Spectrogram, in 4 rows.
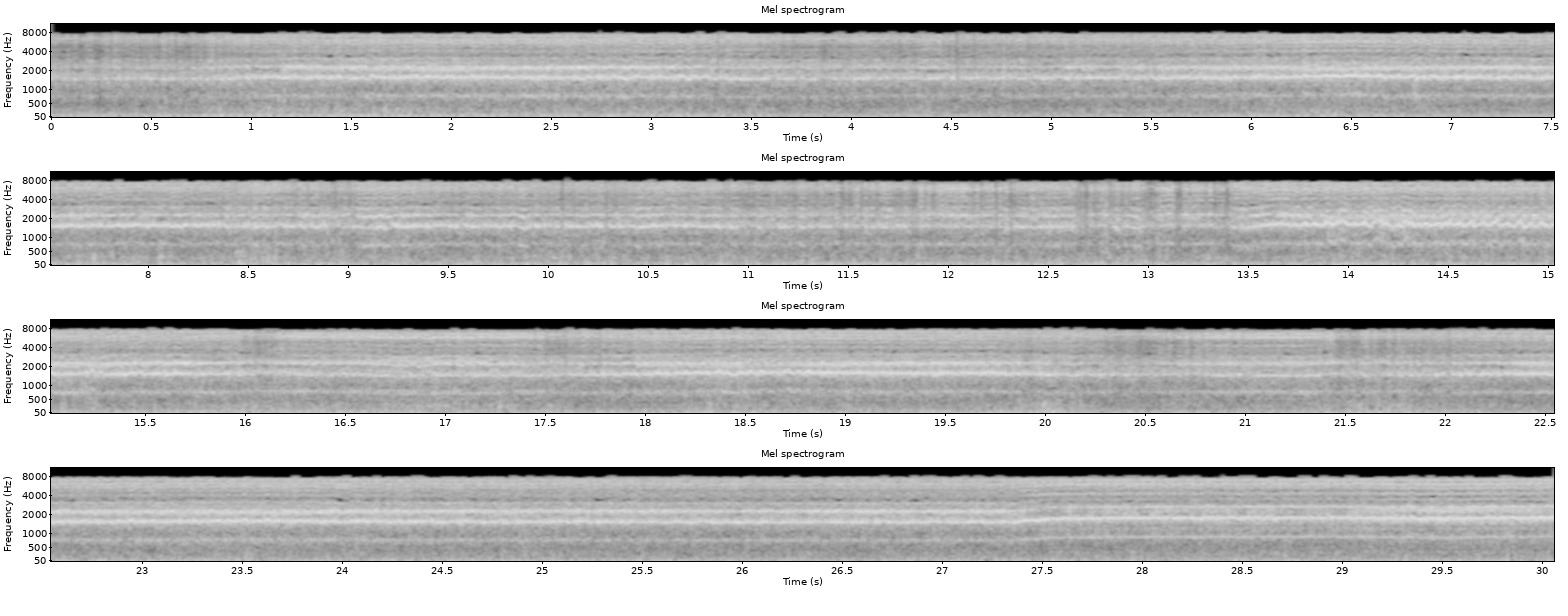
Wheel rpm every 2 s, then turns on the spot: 200, 200, 200, 200, 200, 200, 200, 190, 200, 200, 200, 200, 200, 200, 230.
none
